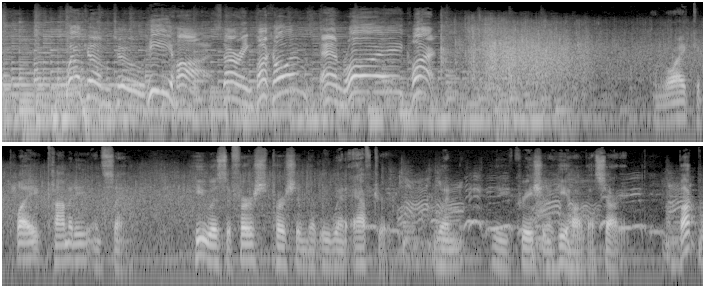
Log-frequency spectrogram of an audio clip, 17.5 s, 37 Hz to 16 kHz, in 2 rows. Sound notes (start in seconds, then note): 5.4 applause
